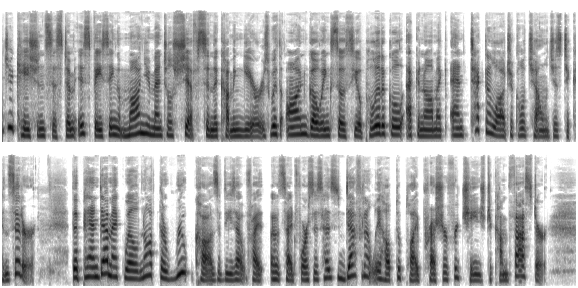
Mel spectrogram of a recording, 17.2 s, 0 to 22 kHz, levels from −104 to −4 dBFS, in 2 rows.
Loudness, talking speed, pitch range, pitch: -20 LUFS, 150 wpm, 185-240 Hz, 200 Hz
